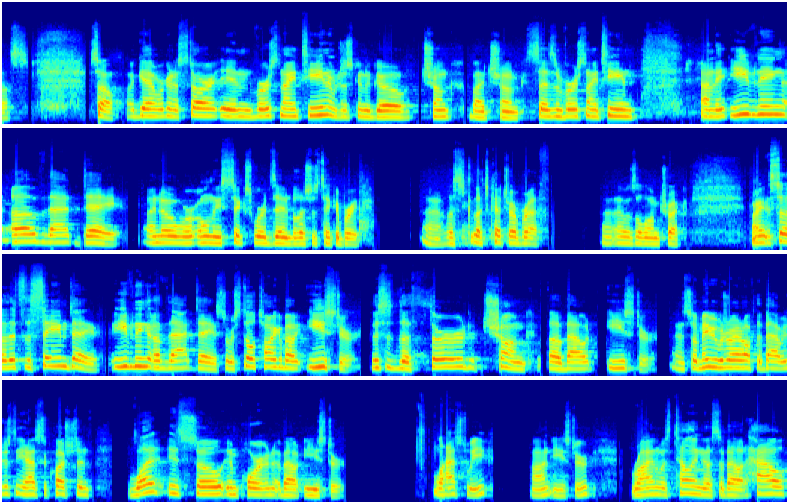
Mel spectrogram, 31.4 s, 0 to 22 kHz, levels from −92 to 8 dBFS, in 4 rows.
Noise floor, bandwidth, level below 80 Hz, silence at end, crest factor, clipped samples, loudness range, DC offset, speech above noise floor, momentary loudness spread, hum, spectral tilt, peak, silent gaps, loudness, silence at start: under -90 dBFS; 11 kHz; -76 dBFS; 0 s; 14 dB; under 0.1%; 5 LU; under 0.1%; over 68 dB; 13 LU; none; -6.5 dB/octave; -8 dBFS; 27.21-27.68 s, 28.66-28.82 s; -23 LUFS; 0 s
